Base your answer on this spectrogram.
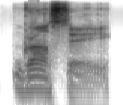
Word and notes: grassy: British English

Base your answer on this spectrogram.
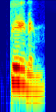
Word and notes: paynim: Indian

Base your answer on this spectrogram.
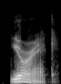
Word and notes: uric: American English

